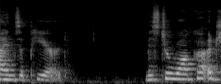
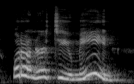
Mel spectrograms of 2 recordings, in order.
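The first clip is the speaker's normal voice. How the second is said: higher, sharp demand; sharp question; 7 semitones higher than usual. A narrator's reading. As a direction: snap it at Wonka. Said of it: "asked Mister T V sharply".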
